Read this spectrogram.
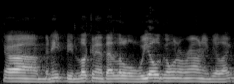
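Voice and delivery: ordinary talk

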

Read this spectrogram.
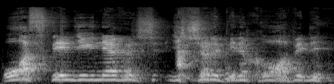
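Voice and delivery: loud, hammed-up scolding impression; performed loud rant. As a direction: berate Austin in mock outrage. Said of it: "I have to do this".

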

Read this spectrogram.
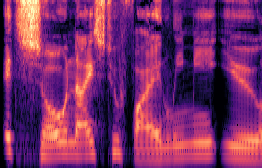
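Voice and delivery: slow, over-careful politeness; exaggerated patient slowness; talking to the elderly. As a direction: draw it out for an elderly listener. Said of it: "I've met elderly people as well".

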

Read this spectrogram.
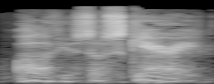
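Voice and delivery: breathy teasing whisper to the crowd; mock whisper. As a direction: whisper it like they're truly frightening.

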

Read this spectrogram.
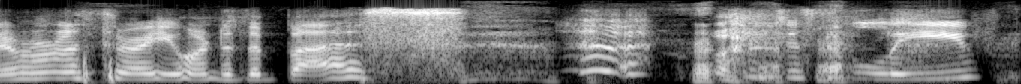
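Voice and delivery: words breaking into a high laugh; sheepish laughing admission. Real, not acted. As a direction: laugh through the line, half giggling. Player laughs while explaining choice.

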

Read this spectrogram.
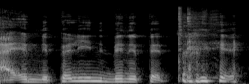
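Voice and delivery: pompous fake European accent; mock accent Napoleon. Co-host jokingly voices Napoleon in a hammed-up accent. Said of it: "there was a lot of accent work in House of Gucci".

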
